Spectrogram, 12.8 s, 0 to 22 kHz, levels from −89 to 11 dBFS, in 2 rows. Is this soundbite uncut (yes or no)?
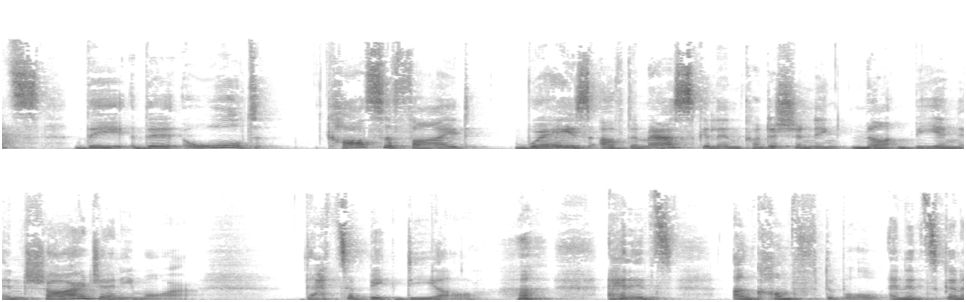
yes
